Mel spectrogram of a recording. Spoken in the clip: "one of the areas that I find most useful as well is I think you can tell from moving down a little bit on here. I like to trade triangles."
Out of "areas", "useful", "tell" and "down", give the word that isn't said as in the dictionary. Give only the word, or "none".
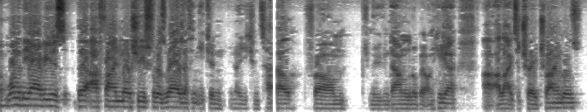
none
